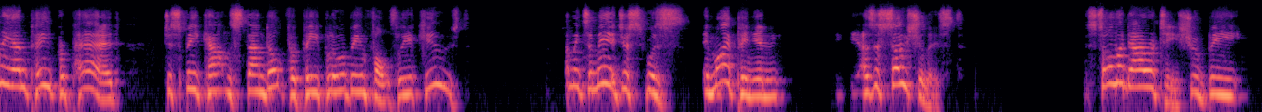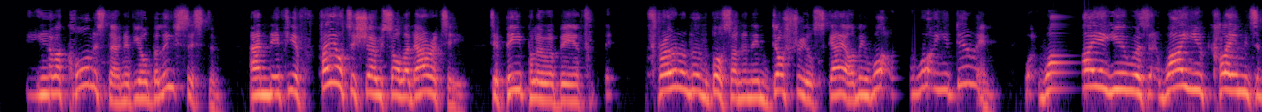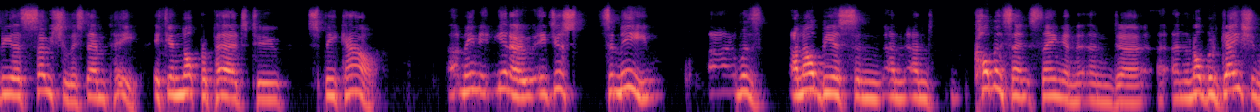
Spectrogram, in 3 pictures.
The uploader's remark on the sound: In this online event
